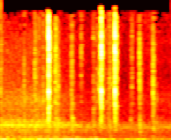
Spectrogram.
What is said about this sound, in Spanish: voy a poner un poco de aire acondicionado, bueno, el aire acondicionado, el ventilador que tenemos aquí. Ay, pero es que si no hace un calor tremendo. Yo sé que vosotros vais a oír un flu de fondo, pero es que si no, aquí hace un calor tremendo.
